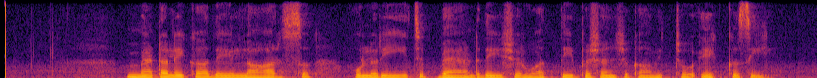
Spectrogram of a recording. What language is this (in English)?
Punjabi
